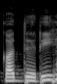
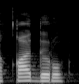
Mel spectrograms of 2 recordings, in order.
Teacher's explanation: اگر قدری ہم کریں گے تو را پتلا پڑا جائے گا، قدر کریں گے تو را پر پڑا جائے گا۔ یہ دیکھتے ہیں ہمیشہ پچھلے ورڈ کو، اس دال کے اوپر اگر زبر زیر ہوتی، یعنی زبر ہوتی، اور یہ جب یہاں پہ ساکن ہو رہا ہے تو اس نے پر ہونا تھا، یہاں پر زیر ہوتی تب اس نے پتلا ہونا تھا۔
